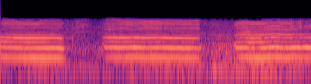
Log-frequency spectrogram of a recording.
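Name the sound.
baby crying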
